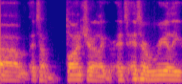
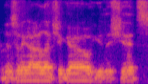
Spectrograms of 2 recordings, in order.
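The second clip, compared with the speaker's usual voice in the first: lower, softer promoter-style voice. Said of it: "as Tommy Dreamer".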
